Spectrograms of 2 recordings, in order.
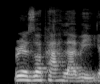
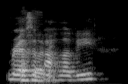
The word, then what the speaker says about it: Reza Pahlavi: Reza Pahlavi, yeah. – Reza Pahlavi.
